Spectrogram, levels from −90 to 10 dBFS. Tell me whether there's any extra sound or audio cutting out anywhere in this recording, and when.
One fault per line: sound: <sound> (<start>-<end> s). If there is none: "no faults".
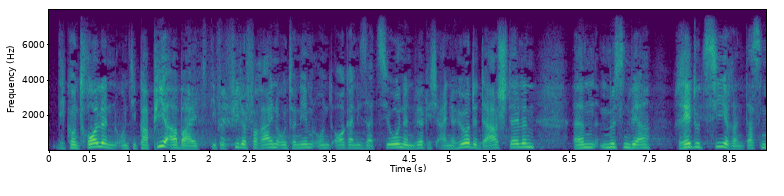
no faults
